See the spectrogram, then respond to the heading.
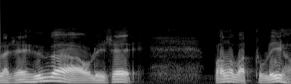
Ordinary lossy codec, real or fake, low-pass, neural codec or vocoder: none; real; 19.8 kHz; none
